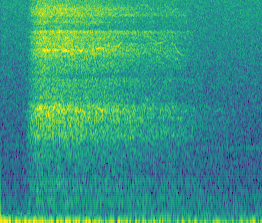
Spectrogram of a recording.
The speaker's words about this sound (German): Und dann bring jetzt den rechten Daumen an dein rechtes Nasenloch und atme links tief ein.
